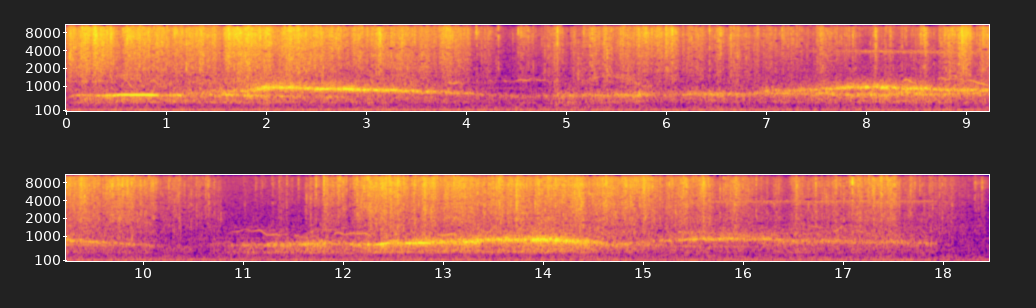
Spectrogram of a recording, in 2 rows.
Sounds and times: Fake windy noise 0:00.0 - 0:18.4

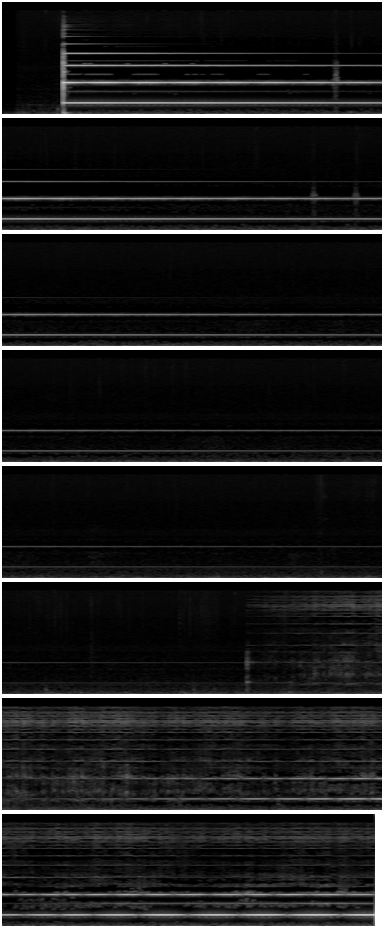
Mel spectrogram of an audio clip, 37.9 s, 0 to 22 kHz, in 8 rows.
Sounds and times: singing bowl 0:00.8 - 0:24.8
singing bowl 0:26.8 - 0:37.9

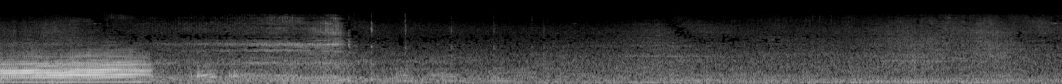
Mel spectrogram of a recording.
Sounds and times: heavy traffic 0:00.0 - 0:10.6
motorcycles and mopeds pass by 0:00.0 - 0:10.6

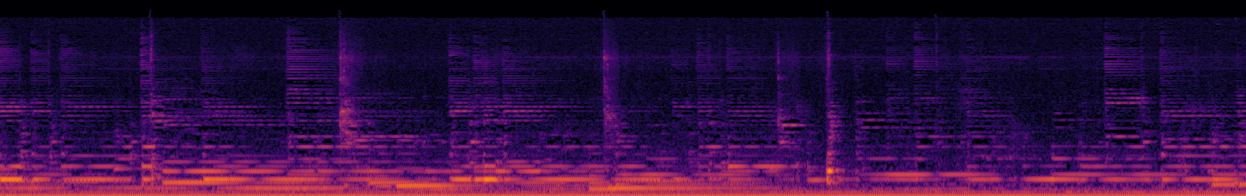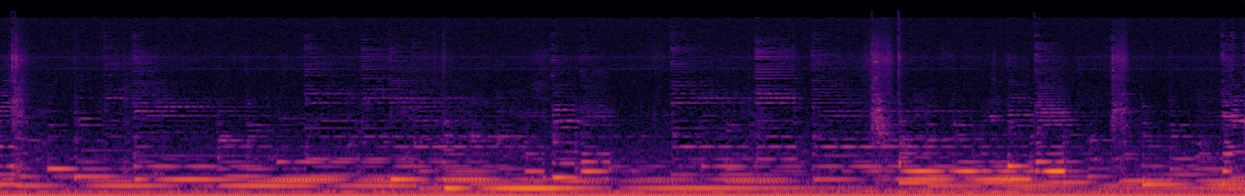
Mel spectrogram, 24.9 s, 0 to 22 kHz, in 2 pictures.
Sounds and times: Uneek guitar experiments 0:00.0 - 0:24.9

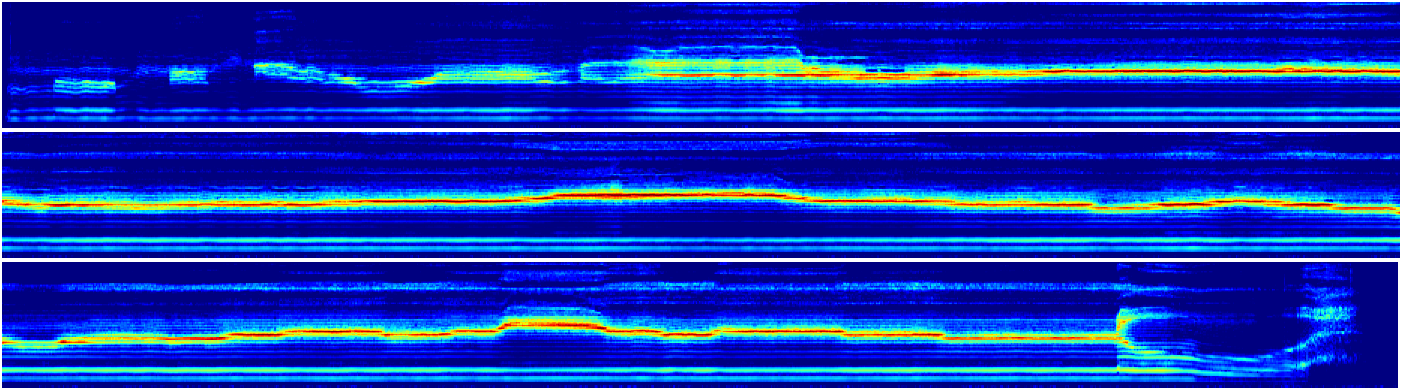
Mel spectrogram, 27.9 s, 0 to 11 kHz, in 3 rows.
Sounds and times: high + overtone singing 0:00.0 - 0:27.9

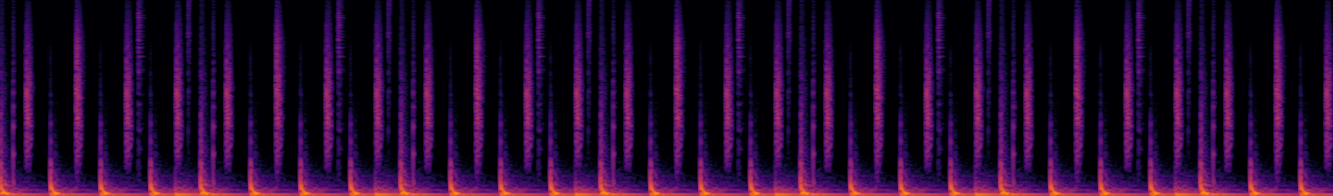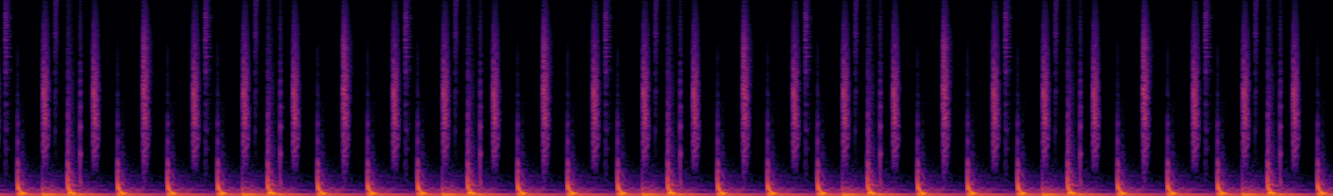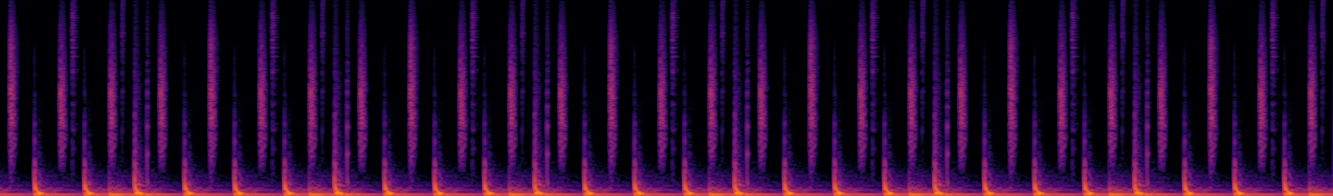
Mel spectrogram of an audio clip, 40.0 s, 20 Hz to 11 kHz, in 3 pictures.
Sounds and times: Drum loop 0:00.0 - 0:39.9

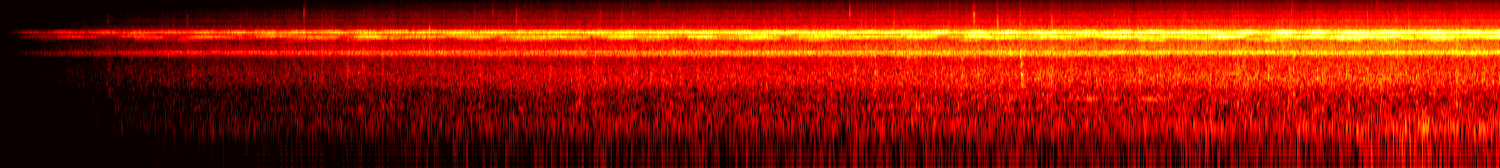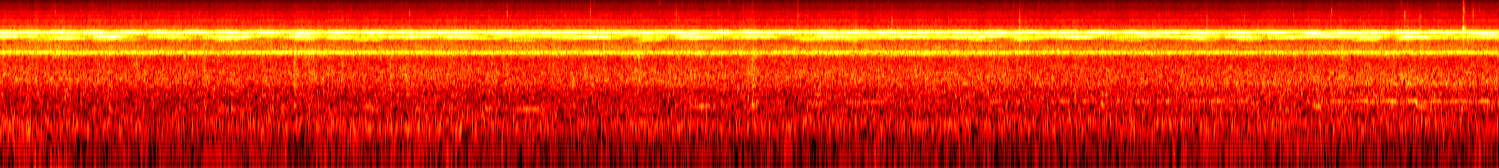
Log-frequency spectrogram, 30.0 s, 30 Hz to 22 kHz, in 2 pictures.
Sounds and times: cricket chirps 0:00.5 - 0:29.9
wind 0:00.8 - 0:29.9
wind driven rain 0:06.1 - 0:29.9

